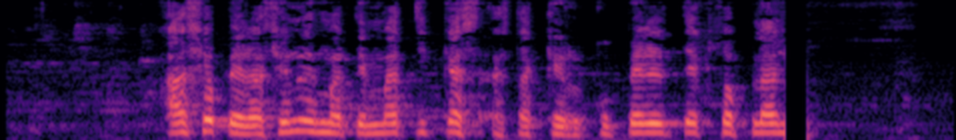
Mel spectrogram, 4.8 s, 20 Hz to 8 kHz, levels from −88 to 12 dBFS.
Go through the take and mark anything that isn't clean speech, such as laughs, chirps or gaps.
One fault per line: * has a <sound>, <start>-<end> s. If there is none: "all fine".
* has a dropout, 3.9-4.0 s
